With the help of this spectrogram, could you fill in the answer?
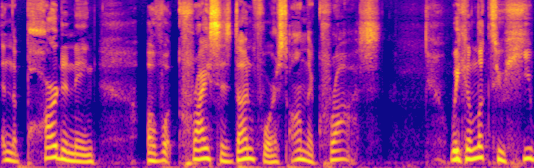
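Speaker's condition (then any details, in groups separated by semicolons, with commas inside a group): No condition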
